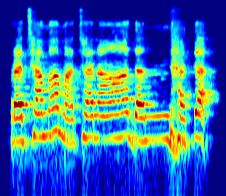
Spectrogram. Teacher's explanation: Dha is Mahaprana. The first Da is Alpaprana. Second Dha is Mahaprana.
